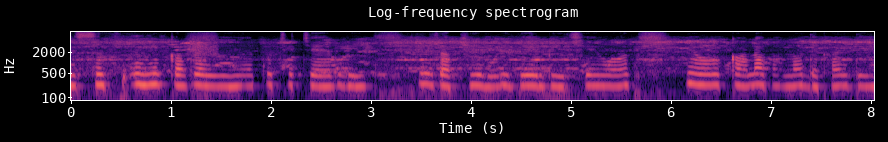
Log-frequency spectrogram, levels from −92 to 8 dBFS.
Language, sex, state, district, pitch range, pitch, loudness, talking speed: Hindi, female, Bihar, Lakhisarai, 215-240 Hz, 225 Hz, -35 LUFS, 110 wpm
